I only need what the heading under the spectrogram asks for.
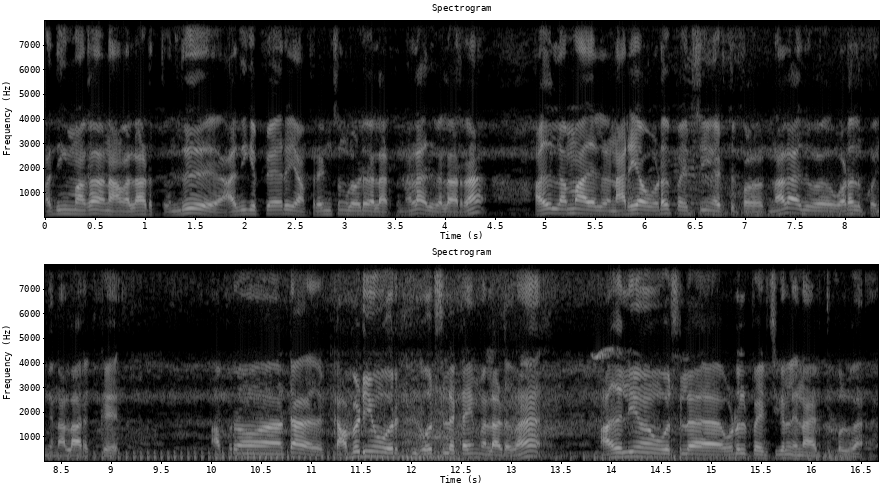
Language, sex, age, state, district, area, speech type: Tamil, male, 18-30, Tamil Nadu, Kallakurichi, rural, spontaneous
